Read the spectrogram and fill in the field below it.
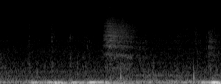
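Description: A metal bar swishes through the air.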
